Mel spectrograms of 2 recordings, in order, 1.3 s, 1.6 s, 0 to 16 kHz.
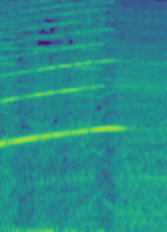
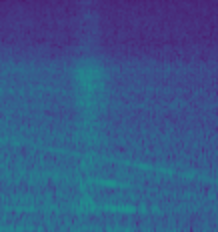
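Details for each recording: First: Electric motor on a beta-test speed controller, checked against a standard Kelly controller: holding the throttle open does nothing, but releasing it brings a rising whine, then the motor runs full speed with no throttle control, repeating every time. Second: Simple electric motor on a 72-volt, 800-amp, 144-volt-rated motor speed controller under beta test with the field shunted; faint, clean whine gliding smoothly down in pitch with light clicks as it spins up freely with good power: normal motor run.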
